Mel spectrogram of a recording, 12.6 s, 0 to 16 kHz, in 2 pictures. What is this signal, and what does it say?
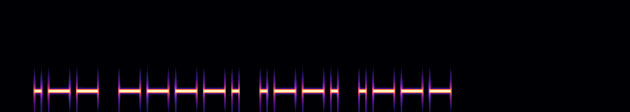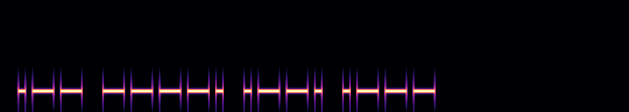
Morse code, heard as a keyed tone, about 17 wpm, 700 Hz. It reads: W9PJ W9PJ
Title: Call Signs Repeated 3x - 17wpm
